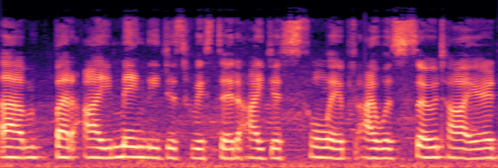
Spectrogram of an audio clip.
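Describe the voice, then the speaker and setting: The speech comes at a very slow pace with hardly any pauses and a monotone, flat intonation over noticeable background noise. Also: woman, fairly low pitch for a woman. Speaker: travel vlogger. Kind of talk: casual vlog monologue. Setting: speaking to camera. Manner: many filler words.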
